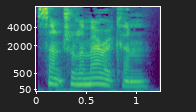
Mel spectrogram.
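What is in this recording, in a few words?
"central american", British English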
